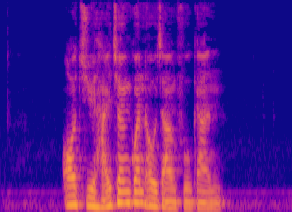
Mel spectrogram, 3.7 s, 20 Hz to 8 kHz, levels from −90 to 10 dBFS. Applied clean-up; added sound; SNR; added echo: none; none; none; none.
